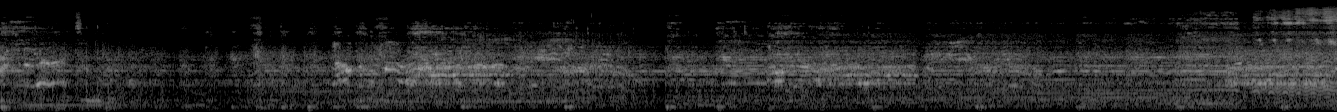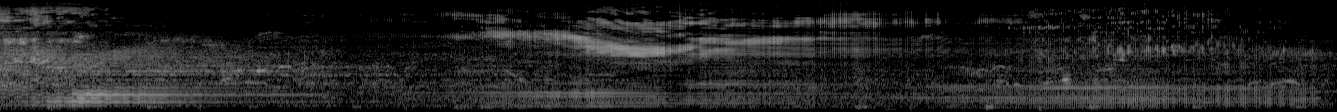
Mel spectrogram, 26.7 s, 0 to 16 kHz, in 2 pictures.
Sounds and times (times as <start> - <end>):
Music: 0.0 - 13.8.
